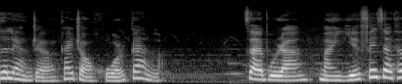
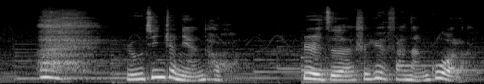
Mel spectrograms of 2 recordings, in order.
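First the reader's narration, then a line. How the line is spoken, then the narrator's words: Sighing, weary. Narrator (Chinese): 九姨小小的打了个饱嗝，长吁了一口气，叹道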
